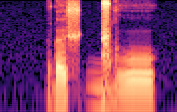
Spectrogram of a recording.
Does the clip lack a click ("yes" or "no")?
no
